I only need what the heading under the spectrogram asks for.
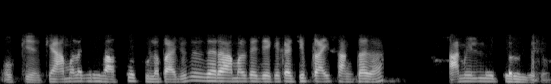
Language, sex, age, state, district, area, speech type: Marathi, male, 18-30, Maharashtra, Thane, urban, conversation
